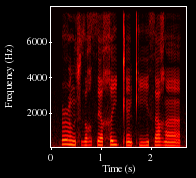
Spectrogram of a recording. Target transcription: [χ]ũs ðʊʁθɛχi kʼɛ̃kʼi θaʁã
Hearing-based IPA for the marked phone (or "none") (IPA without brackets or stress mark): ʕ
